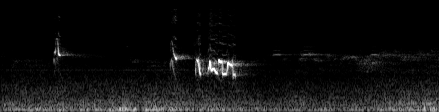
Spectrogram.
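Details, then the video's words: Bulbul song of a style favoured by bulbul breeders: a lone sharp note, then a brief pause and one fluty, warbling phrase of quick notes, with soft faint twitters afterward over low hum. "هاي أللغه يعشقه كل مربين البلابل"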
